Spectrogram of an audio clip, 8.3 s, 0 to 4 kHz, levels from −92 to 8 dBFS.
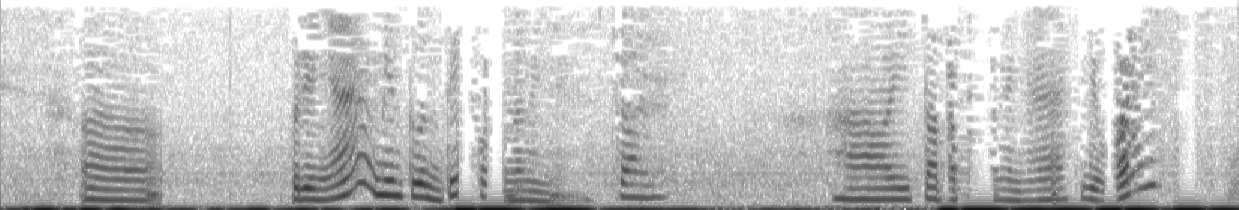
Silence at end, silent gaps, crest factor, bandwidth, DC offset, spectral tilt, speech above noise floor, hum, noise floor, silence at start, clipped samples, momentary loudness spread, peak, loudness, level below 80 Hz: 0 s; none; 8 dB; 3.9 kHz; under 0.1%; -10.5 dB/octave; 24 dB; none; -31 dBFS; 0 s; under 0.1%; 24 LU; -2 dBFS; -25 LUFS; -36 dBFS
